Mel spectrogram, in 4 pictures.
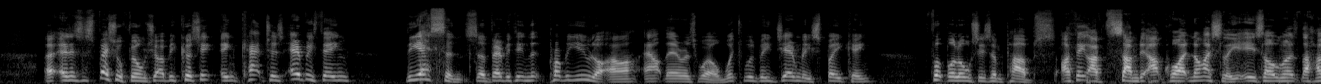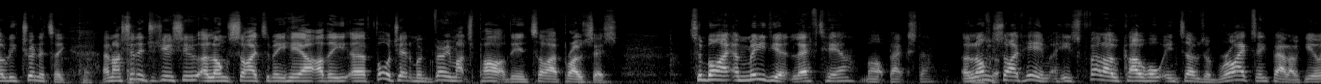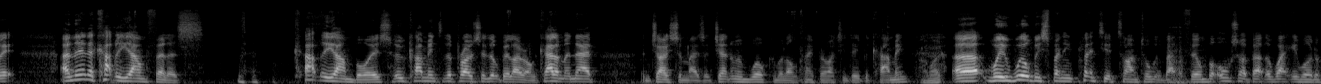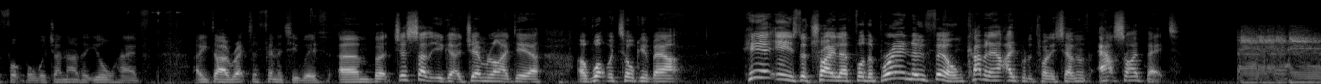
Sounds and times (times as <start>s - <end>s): Speech: 0.5s - 19.4s, 20.1s - 46.5s, 47.1s - 51.5s.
